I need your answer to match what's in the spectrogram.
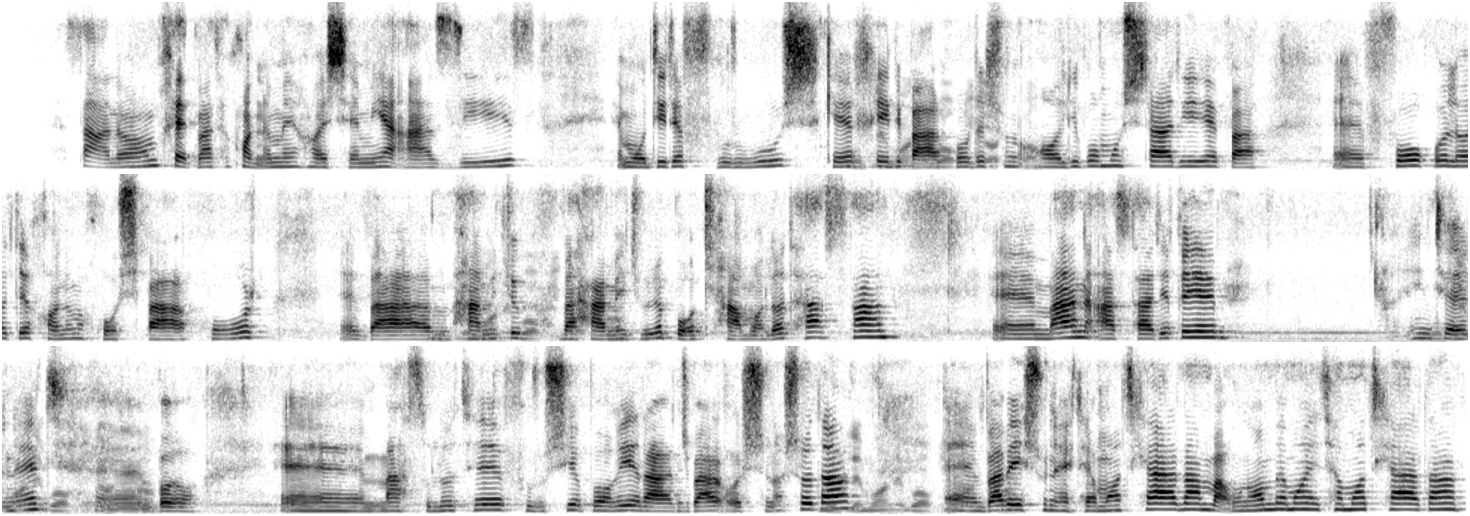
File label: customer voice for aluminium outdoor furniture; Torbat Heydariyeh Khorasan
